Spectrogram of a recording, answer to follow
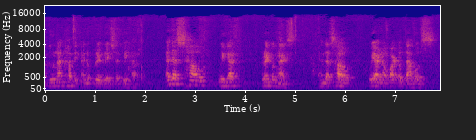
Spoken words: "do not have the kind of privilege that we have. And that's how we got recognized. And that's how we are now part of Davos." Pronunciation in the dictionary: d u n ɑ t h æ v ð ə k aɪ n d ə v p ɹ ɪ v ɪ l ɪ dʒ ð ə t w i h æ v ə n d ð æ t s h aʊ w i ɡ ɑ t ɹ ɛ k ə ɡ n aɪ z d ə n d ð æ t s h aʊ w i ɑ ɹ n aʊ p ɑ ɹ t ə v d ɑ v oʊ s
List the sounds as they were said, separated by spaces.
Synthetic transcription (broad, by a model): d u n ɑ t h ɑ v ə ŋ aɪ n ə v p ɹ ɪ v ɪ l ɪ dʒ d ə t w i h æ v ə n d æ t s h aʊ w i ɡ ɑ t ɹ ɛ k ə ɡ n aɪ s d ə n d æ t s h aʊ w i ɑ ɹ n aʊ p ɑ ɹ t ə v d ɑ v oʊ s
